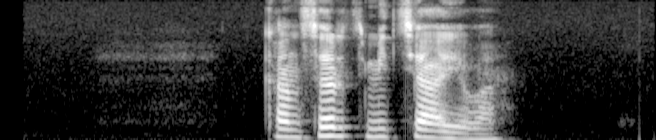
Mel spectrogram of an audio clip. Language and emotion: Russian, neutral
